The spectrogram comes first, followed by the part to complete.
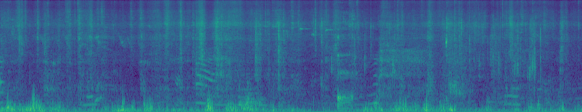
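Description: Trowels scraping and tapping wet cement plaster onto a brick wall, making scattered short clicks and scrapes. A few short animal calls sound in the background, about three seconds in and again about five seconds in.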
